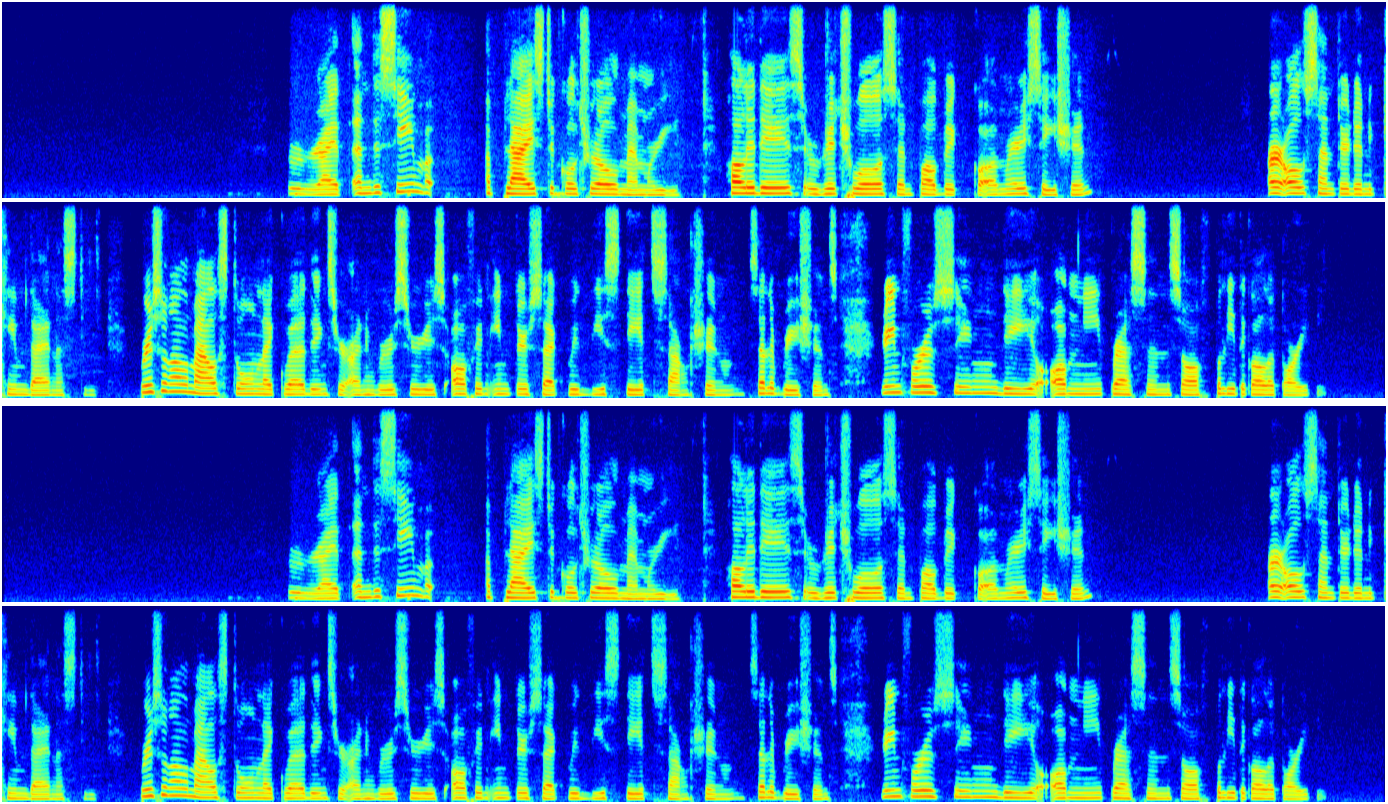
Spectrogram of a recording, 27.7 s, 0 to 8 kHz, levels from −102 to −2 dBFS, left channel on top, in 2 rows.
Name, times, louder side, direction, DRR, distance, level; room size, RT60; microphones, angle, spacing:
voice 1, 2.9-4.3 5.0-6.8 7.3-10.9 12.7-14.8 15.2-26.9, left 3 dB, 45° left, 5.6 m, -28 dB
open air
head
